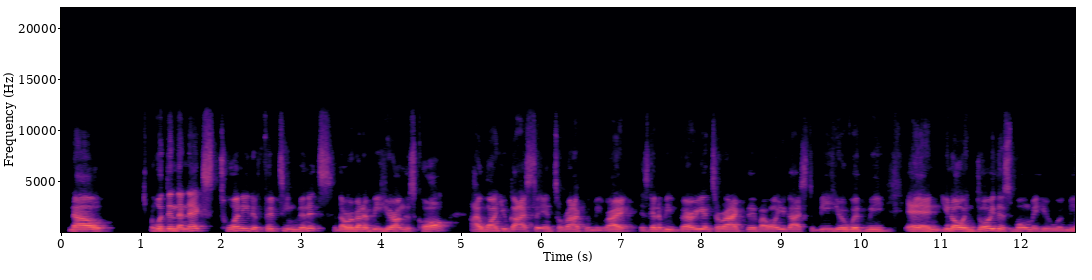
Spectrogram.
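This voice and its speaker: A man in his twenties from the Dominican Republic, hosting a motivational webinar over a video call and keeping the audience engaged. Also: on the high side. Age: 20s. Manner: hyped, keeps checking in with the audience. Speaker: webinar host.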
